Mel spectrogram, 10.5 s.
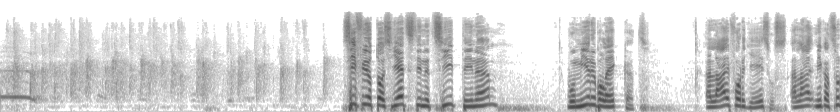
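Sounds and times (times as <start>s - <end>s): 
applause: 0.0s - 4.4s
speech: 4.3s - 6.3s, 7.1s - 8.2s, 8.8s - 10.5s.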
